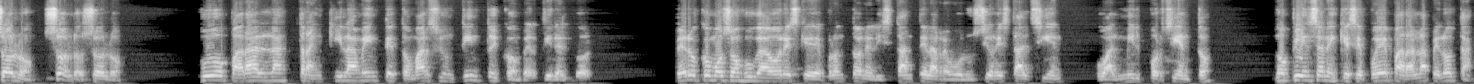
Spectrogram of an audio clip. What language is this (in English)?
Spanish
